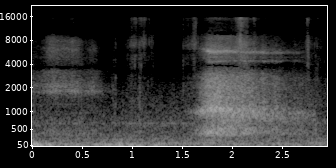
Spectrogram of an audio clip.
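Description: A single deep, audible breath, airy, drawn in and then released, swelling midway through before slowly fading, with no talking.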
